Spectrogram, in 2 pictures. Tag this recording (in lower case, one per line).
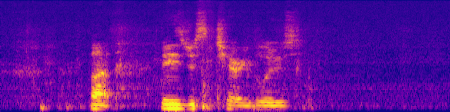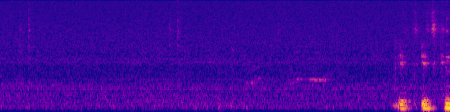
speech
clicking
computer keyboard
inside a small room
